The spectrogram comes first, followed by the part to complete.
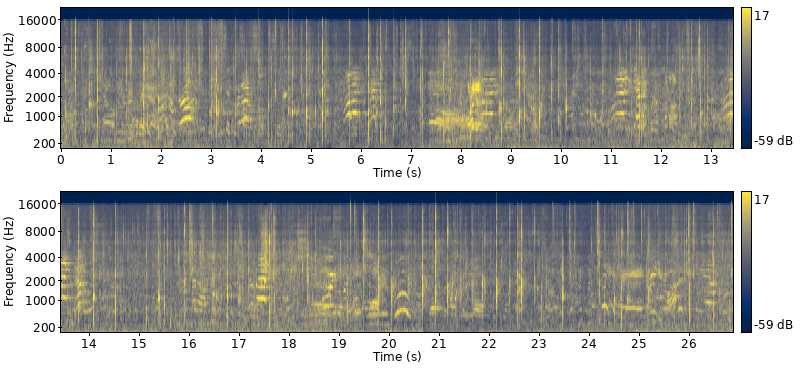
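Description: Conversation from nearby spectators, with sharp pops of pickleball paddles striking the plastic ball during a rally. A steady low hum runs underneath.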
